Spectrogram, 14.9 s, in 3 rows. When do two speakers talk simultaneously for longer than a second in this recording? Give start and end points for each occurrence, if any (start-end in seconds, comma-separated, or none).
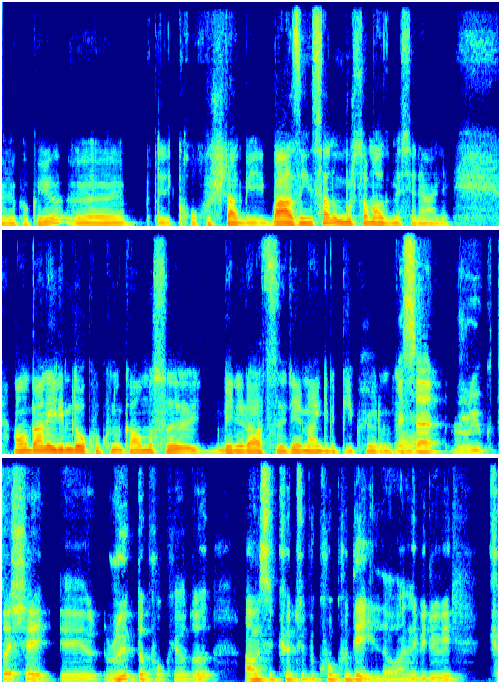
none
